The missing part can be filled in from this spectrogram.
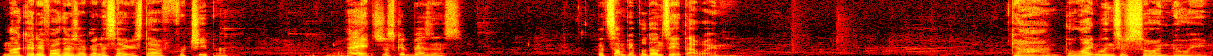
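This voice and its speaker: With a dark tone and medium pitch, a man brings a very animated energy to a self-assured, flirtatious businessman supervillain on a blind date, speaking sardonically and conversationally to the listener in a romantic comedy audio roleplay. He speaks at normal speed with long pauses, sounding smug and exasperated, and there's no echo.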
